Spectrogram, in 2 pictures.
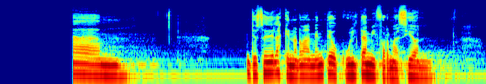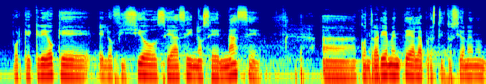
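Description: A woman speaks with animation into a microphone, heard through a loudspeaker in a large echoing hall.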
